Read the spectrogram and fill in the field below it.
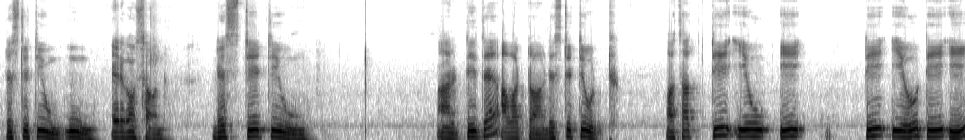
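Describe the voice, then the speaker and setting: A man with a Bangladeshi accent gives an English reading lesson at a very unhurried pace. He spells words letter by letter, sounds out each syllable, and repeats them patiently. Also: mid-range voice, warm tone. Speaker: English teacher. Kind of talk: slow spelling-out pronunciation lesson.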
